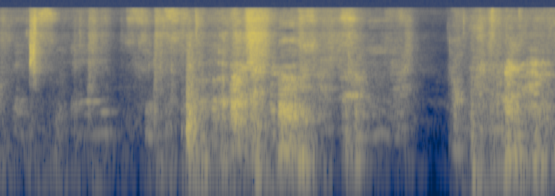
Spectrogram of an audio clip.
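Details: Kombai, a native Indian dog breed from South India, playing in a naughty, energetic way. A short yelp comes first, then a run of rough, uneven growling rumbles. Growls briefly stop before resuming, with some human voice in the background.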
